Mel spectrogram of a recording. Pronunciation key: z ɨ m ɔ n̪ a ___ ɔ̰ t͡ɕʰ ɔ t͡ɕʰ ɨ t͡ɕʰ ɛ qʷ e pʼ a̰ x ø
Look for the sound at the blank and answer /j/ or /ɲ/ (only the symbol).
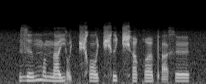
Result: j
